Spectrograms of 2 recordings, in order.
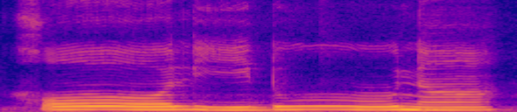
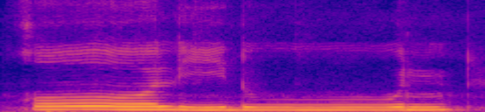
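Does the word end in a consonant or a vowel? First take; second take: vowel; consonant. First: The word ends with an added final vowel. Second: The word ends on a stopped final consonant. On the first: The reading continues into what follows. The speaker calls it wrong. "Kita tak baca Khaliduna" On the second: The reading stops at the end of the word. The speaker calls it right. "Kita baca wakaf, berhenti"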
